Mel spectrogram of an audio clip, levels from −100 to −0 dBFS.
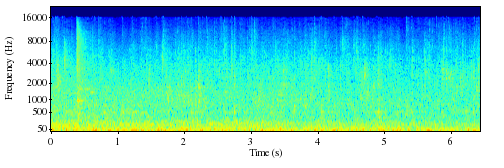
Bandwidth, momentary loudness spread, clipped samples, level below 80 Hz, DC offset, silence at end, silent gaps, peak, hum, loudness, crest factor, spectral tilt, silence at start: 17 kHz; 5 LU; under 0.1%; -42 dBFS; under 0.1%; 0 s; none; -18 dBFS; none; -37 LUFS; 18 dB; -4 dB/octave; 0 s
